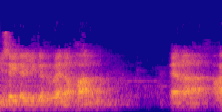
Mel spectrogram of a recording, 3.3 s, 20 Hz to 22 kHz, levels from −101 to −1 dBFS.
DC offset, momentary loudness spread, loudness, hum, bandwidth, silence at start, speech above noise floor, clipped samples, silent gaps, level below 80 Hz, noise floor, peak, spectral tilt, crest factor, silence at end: under 0.1%; 11 LU; -27 LUFS; none; 8 kHz; 0 s; 35 dB; under 0.1%; none; -88 dBFS; -62 dBFS; -10 dBFS; -3.5 dB/octave; 18 dB; 0 s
